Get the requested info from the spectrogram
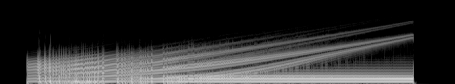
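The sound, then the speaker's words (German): A steady, buzzy synthesizer tone using a sawtooth wave as the modulated carrier, rich in harmonics, with a cluster of overtones sweeping gradually upward over about four seconds, giving a bright, shifting metallic character before it cuts off abruptly. “Wenn ich nun einen Sägezahn als Carrier benutze, klingt das ganz anders.”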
